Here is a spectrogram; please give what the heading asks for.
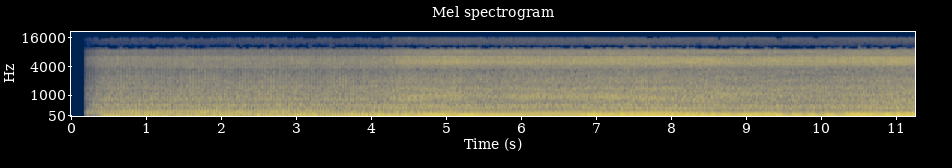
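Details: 2013 BMW 320d diesel at idle: a rough, pulsing low drone that shifts partway through; an abnormal engine noise of unclear source.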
